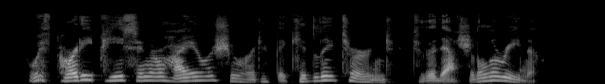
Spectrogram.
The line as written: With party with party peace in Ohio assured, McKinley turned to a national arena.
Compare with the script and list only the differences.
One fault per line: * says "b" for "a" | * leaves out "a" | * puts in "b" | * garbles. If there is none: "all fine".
* leaves out "with party"
* says "the" for "a"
